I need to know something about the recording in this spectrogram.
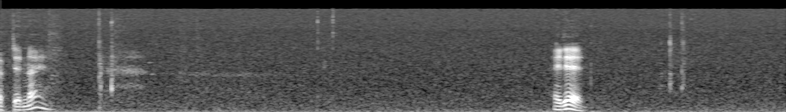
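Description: A game menu gives short clicks as it opens and closes.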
